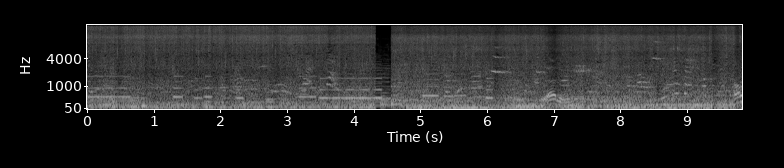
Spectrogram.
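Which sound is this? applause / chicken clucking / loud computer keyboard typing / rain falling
rain falling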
